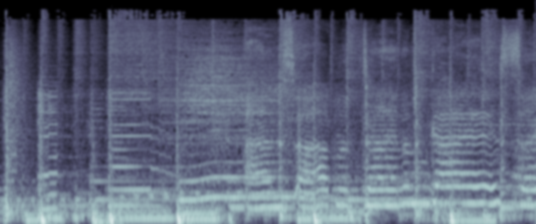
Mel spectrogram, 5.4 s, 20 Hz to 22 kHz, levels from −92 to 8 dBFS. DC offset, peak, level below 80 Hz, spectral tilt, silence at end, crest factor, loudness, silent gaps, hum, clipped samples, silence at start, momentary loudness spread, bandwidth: under 0.1%; 0 dBFS; -20 dBFS; -5.5 dB/octave; 0 s; 14 dB; -15 LUFS; none; none; under 0.1%; 0 s; 4 LU; 19.5 kHz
